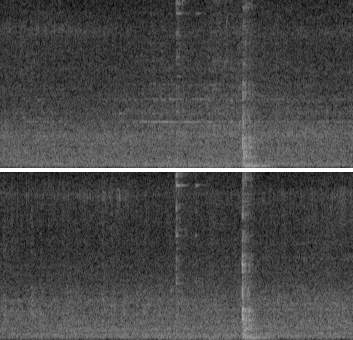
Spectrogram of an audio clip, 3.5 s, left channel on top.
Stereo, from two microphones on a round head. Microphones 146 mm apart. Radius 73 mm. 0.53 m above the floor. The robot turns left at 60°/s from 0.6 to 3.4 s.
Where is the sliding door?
30° right (ahead or behind), 3 m; by 2.7 s 80° right, 3 m.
